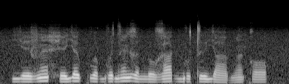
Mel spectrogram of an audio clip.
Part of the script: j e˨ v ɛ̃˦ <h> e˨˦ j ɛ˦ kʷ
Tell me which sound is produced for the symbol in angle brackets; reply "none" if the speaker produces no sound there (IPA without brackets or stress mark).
h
